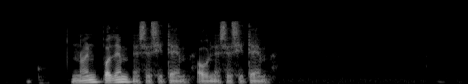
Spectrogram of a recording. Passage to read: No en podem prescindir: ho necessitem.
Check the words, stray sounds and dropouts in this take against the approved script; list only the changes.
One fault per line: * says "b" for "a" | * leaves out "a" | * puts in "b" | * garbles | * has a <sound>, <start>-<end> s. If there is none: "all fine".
* says "necessitem" for "prescindir"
